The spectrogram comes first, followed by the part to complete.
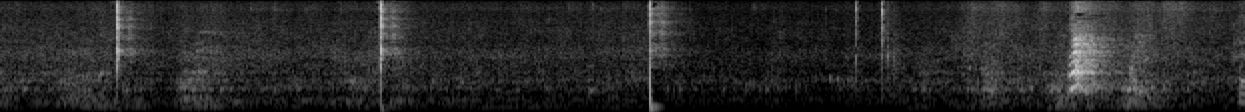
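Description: Scissor-type pet nail clippers snipping through a dog's toenails: sharp clicks every second or so, two close together about four seconds in. Near the end the dog lets out a short yelp.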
